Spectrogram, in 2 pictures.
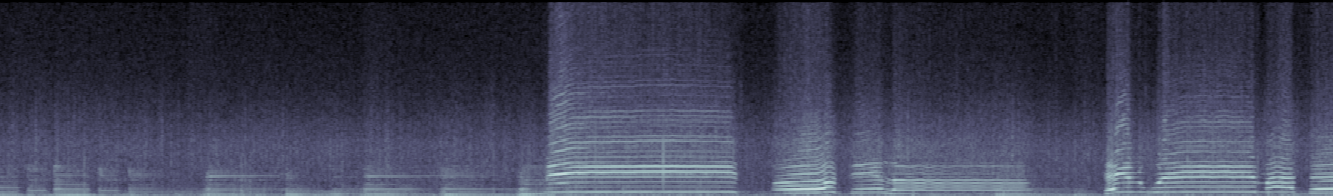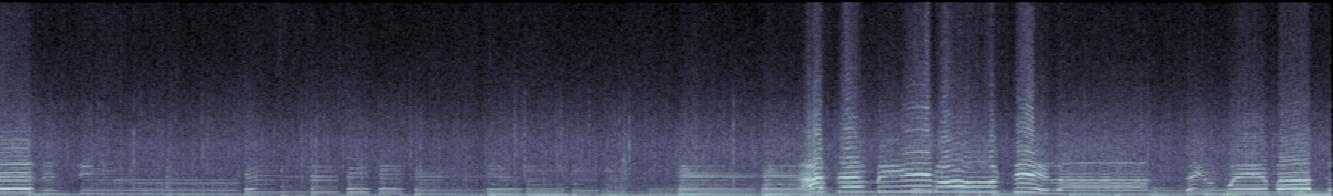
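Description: Country blues: a man singing long, wavering phrases to his own acoustic guitar, the voice coming in about four seconds in and again near the end, with the guitar picking alone in between. An even hiss and crackle of an old record lies under it all.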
